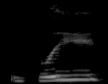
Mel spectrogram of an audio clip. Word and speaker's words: Briogeo: I think it's called Brijo or Brijo. Let me look it up, y'all. So I don't say I'm gonna probably still say it wrong. I'm just gonna say it real. Briogeo, Briogeo.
